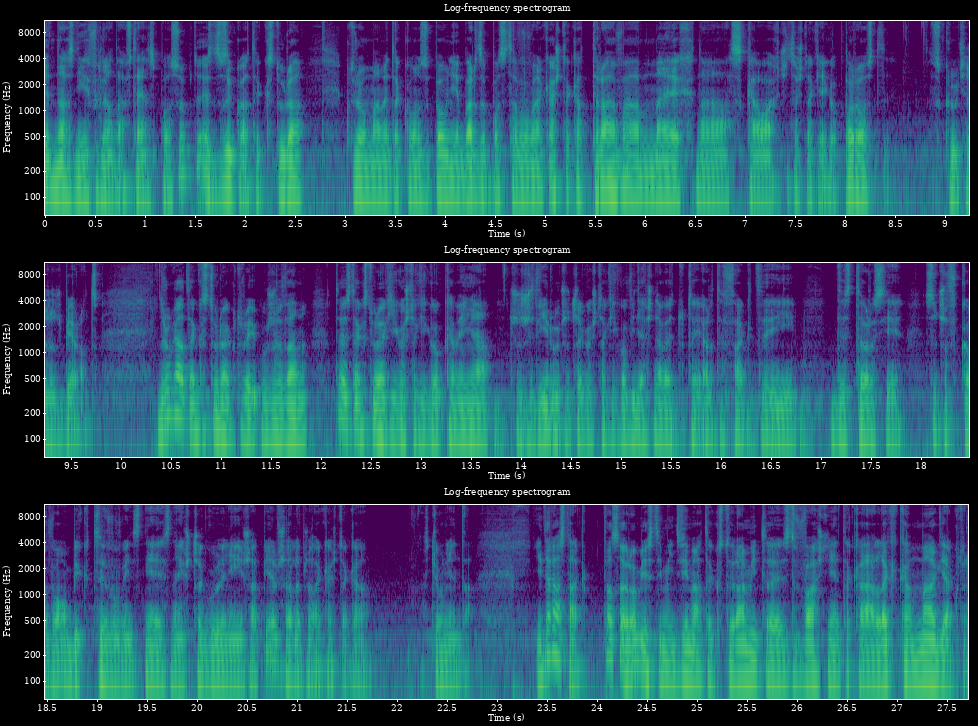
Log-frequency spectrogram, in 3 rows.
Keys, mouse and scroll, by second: 0.0 ctrl+shift+click, 5.6-6.4 scroll up 2, 6.8-8.2 scroll down 2, 8.6 middle click, 10.8 ctrl+shift+click, 12.6 middle click, 13.1 middle click, 14.4 scroll down 2, 14.9-15.8 scroll up 2, 19.0-21.4 scroll down 5, 22.1-23.0 scroll up 2.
